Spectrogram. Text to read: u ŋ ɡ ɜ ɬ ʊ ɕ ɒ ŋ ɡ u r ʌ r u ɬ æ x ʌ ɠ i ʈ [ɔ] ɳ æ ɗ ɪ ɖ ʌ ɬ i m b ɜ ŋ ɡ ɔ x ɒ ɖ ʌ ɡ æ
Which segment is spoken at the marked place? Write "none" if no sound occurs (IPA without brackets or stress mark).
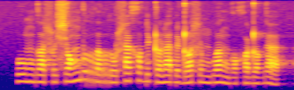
ʊ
